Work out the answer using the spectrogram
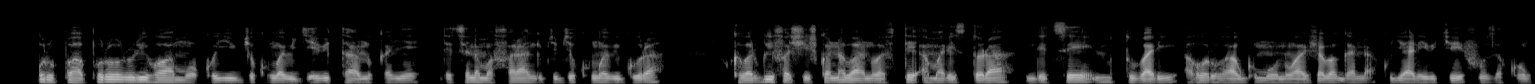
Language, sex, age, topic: Kinyarwanda, male, 18-24, finance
